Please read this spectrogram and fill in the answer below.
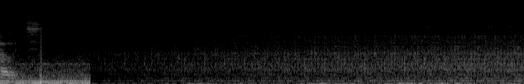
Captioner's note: car engine purrs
